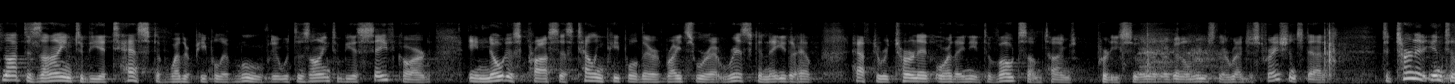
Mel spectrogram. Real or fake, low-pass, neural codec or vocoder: fake; 7.2 kHz; codec, 16 kHz, 6 kbps, DAC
